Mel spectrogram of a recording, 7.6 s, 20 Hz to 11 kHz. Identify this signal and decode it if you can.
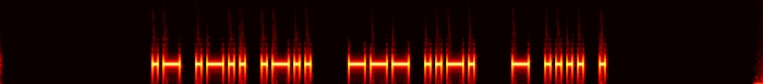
Morse code, heard as a keyed tone, about 24 wpm, 700 Hz. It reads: ALL OF THE
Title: Speed-Racing - Sets of 3 Words 22wpm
